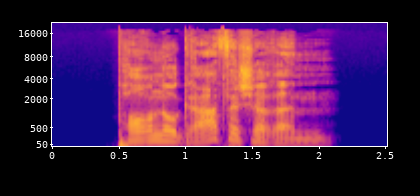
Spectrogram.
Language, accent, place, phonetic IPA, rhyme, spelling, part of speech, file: German, Germany, Berlin, [ˌpɔʁnoˈɡʁaːfɪʃəʁəm], -aːfɪʃəʁəm, pornografischerem, adjective, De-pornografischerem.ogg
- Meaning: strong dative masculine/neuter singular comparative degree of pornografisch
